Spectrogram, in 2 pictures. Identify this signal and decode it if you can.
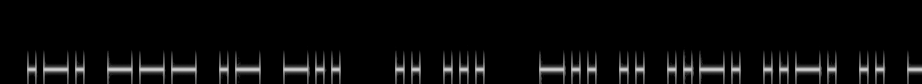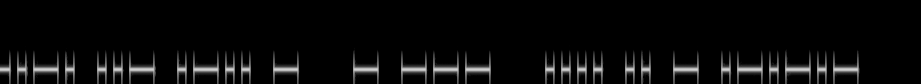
Morse code, heard as a keyed tone, about 15 wpm, 700 Hz. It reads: ROAD IS DIFFICULT TO HIT.
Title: Sentences from Top 1200 Words 15wpm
